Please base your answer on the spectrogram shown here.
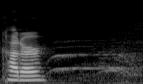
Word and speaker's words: Qatar: Have you guys heard of Qatar? Awesome. I used to have to pronounce it for everybody. I mean, the first time I heard Qatar, I was like, what? Are you talking about bug spray?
